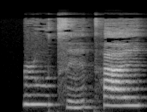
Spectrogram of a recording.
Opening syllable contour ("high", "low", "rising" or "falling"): high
